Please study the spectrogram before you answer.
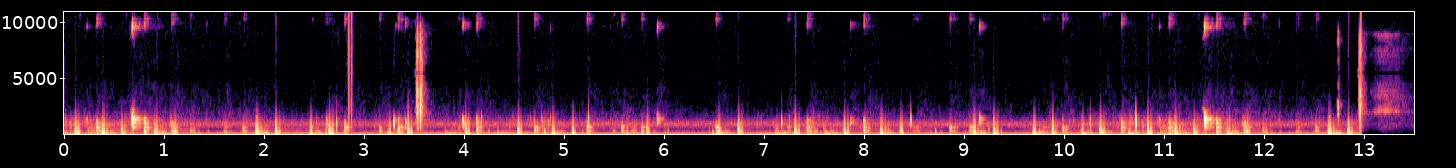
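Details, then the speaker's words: Stethoscope auscultation of a normal dog's heart: clear lub-dub sounds, no murmur, rhythm gently speeding and slowing, sinus arrhythmia, a normal canine finding; faint clicking is recording interference. "you'll noticed or some of you may have noticed that that heart rate or Rhythm wasn't totally regular and that's something called a sinus arhythmia um and it's a normal finding for dogs heart rates"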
